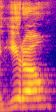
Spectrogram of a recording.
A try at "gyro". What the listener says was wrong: gyro. And gyro then. Get the G out of there.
